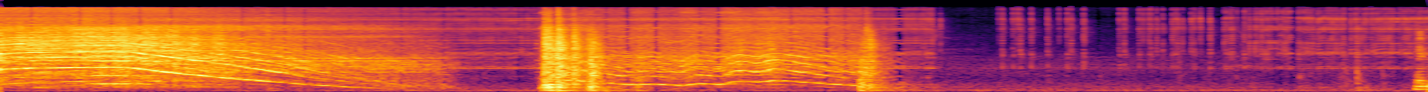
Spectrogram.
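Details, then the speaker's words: RC car with Castle Mamba X ESC, sensor wire plugged in, after replacing cables, harnesses, motors, battery, receivers, radios and updating firmware: high motor whine sweeps on throttle blips but lags before spinning up; delayed start-up, cause unknown. "giving a throttle it's got this has got this little delay that i can't figure out why even with the sensor wire on"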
